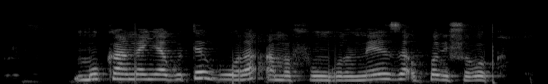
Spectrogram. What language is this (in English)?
Kinyarwanda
